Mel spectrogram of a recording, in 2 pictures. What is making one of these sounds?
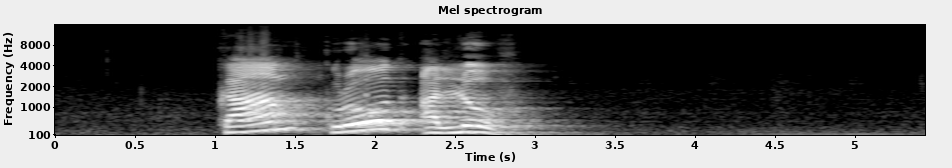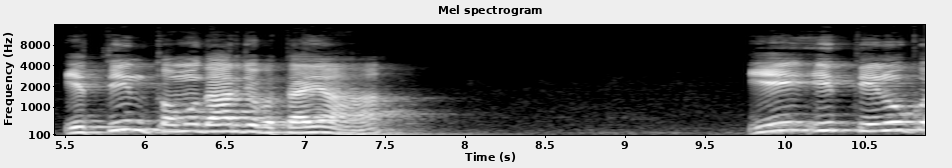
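An elderly man speaks calmly and slowly, close to a microphone.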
